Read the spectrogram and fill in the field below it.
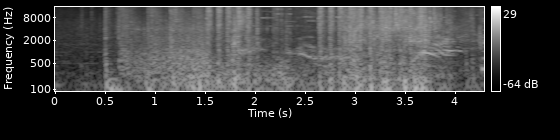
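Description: Gunfire in the video game Mafia 3 comes as bursts of rapid overlapping shots, loud and continuous through most of the moment, with voices faintly mixed beneath.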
